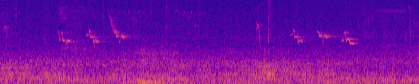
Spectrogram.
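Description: A small bird singing twice, each time a short phrase of quick falling notes, about four seconds apart, over a steady low rumble of outdoor background noise.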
